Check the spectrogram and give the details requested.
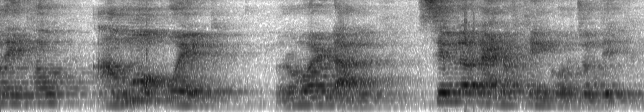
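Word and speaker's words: Dahl: Mention कराइस ताको नाटी रोअल्ड डाल डी ए एच एल ए एच टाको हमें कोड ना कोडी टिक साइलेंट रखुचे सेना टिक लक्ष्य करियो। Now that is the native speakers तांकर सेमती चाले सो we have to accept the fact that it इज रोअल्ड डॉट टिक उच्चारण करिबा एवं डाल रे एच टाको साइलेंट रखिबा।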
